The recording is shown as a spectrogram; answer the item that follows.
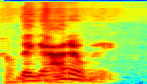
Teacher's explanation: percebam que esse T final acaba ficando quase um R.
